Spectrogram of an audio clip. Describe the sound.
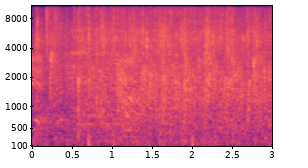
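Steady applause from an audience welcoming a guest speaker at an evening gathering: a dense, continuous clatter of clapping that holds at an even level for the whole stretch.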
